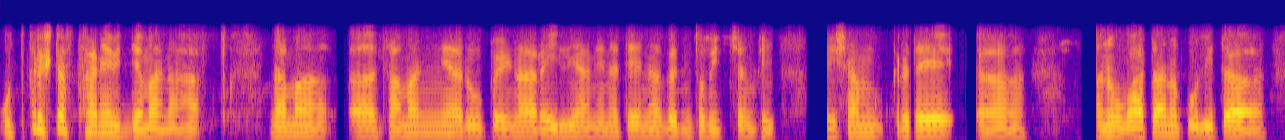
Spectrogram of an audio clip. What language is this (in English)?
Sanskrit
